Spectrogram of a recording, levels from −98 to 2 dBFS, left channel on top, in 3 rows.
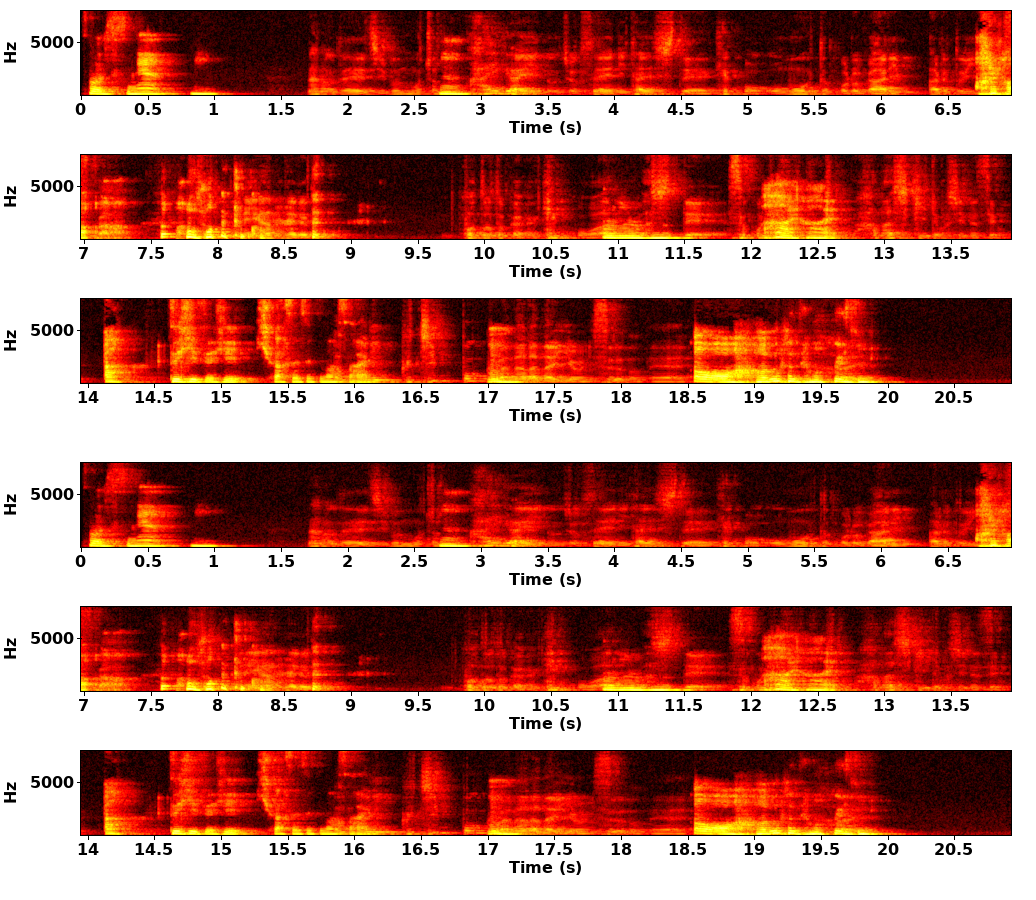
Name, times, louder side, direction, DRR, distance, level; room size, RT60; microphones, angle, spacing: voice 1, 0.1-1.0 2.7-2.9 6.7-8.4 10.9-11.6 12.1-12.7 14.1-16.1 17.0-17.3 18.5-19.9, left 2 dB, 30° left, 12 dB, 0.6 m, -20 dB
voice 2, 1.7-2.6 2.9-6.8 7.1-7.3 7.8-8.7 9.8-13.9 15.8-18.5 19.5-19.9, left 2 dB, 85° left, 2 dB, 5.8 m, -37 dB
18.5 x 11.5 x 4.3 m, 0.40 s
head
